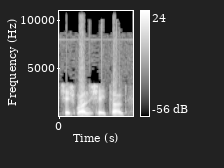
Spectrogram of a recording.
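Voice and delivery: ordinary delivery

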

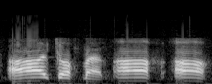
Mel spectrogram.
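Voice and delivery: high, loud cry of sudden pain. A narrator's reading. Hossein, struck in the groin, cries out in pain. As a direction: yelp as if hit hard. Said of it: "حسین فریاد زد".

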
